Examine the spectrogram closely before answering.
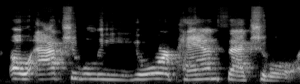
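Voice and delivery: slow, know-it-all correction; drawn out, correcting someone online; lightly mocked online corrector. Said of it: "They were like".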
